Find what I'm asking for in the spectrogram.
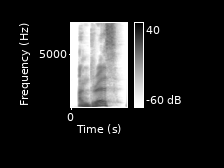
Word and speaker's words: Andres: Today I'm here with Andres.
